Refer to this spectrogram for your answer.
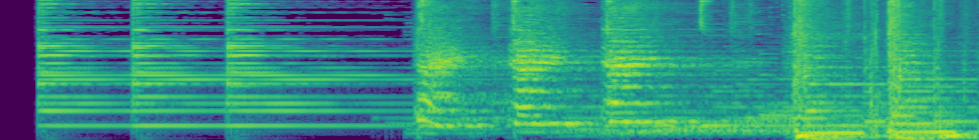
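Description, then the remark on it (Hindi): A school bell clangs three times in quick, evenly spaced strikes, ringing out clearly before the bright, busy musical backing of a children's song about school kicks in and carries on loudly. “सुनो घंटी बजी स्कूल की, चलो स्कूल तुमको पुकारे।”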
